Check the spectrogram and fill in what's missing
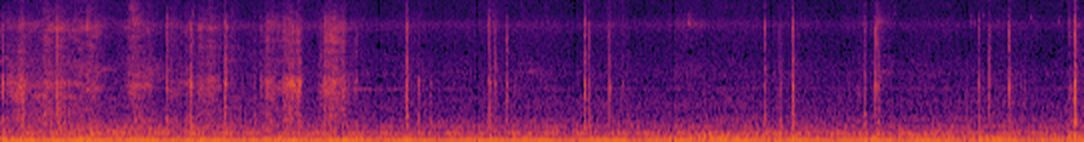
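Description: Fingernails tap and scratch the cover of a filled, printed cardboard box of pastel pencils. Quiet, dry clicks and brief scratchy rustles come in irregular bursts over a steady low hum. Each tap dies away almost instantly.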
